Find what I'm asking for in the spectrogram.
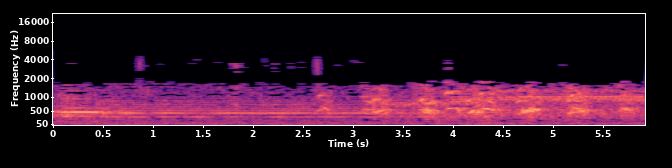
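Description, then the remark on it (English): A pack of sled dogs pulling a sled through snow yips and barks excitedly, Sergeant Preston's team with the husky King running ahead breaking trail. Long whining, howl-like cries run underneath and the yapping grows busier toward the end. No one speaks. “The sharpness of the air exhilarated the great husky, and he set a fast pace for the rest of the pack.”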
